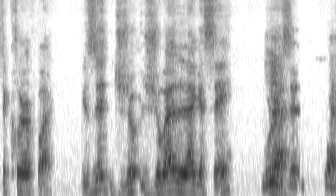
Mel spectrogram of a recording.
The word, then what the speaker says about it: Lagace: Yeah, I have friends with your last name and people that can't speak French, we just call them Lagacy. Yeah, or Legacy.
